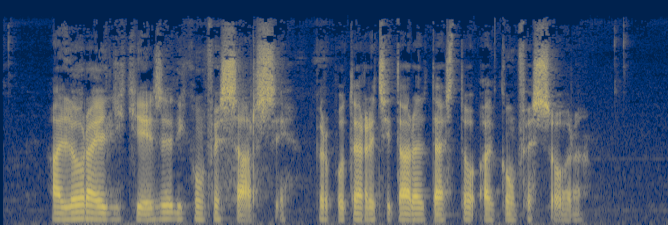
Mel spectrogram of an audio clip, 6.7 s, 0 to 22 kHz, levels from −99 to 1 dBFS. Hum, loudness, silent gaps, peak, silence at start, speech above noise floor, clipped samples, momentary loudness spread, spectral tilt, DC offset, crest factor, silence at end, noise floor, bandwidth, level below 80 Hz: none; -20 LUFS; none; -2 dBFS; 0.5 s; 37 dB; under 0.1%; 11 LU; -2 dB/octave; under 0.1%; 20 dB; 0.8 s; -58 dBFS; 16.5 kHz; -58 dBFS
